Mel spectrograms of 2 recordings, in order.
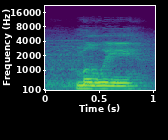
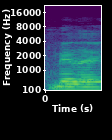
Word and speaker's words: melee: I call it melee melee I think melee is the way you're supposed to say it melee is just wrong if you say it like that you should feel bad anyway uh so just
